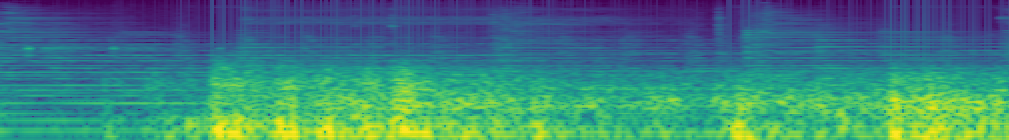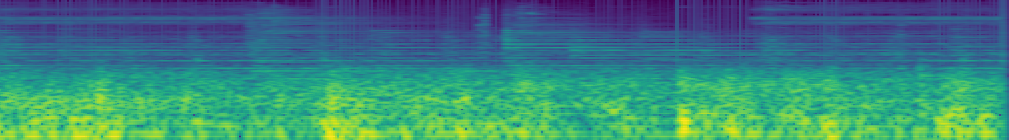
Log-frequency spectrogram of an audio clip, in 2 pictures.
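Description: Thunder rolling in a long, deep rumble that swells and fades in waves, starting about a second in, over soft background music.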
